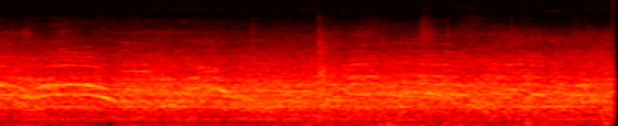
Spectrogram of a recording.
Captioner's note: crowd shouts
